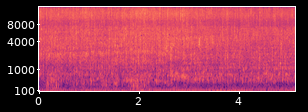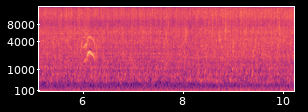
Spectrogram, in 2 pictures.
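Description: Water trickling and splashing steadily from a pipe spout into a koi pond, with one short high chirp about six seconds in.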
